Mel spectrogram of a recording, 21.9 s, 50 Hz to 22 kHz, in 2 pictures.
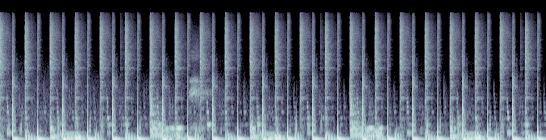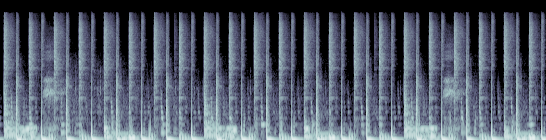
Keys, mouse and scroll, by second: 8.8-10.7 drag, 10.8 KP_3, 11.8 KP_1, 21.1 Tab.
